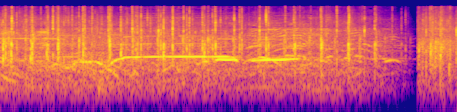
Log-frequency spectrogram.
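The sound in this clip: An audience applauds and cheers for a reverend after a hymn, with a dense patter of many claps and crowd noise under a voice.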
